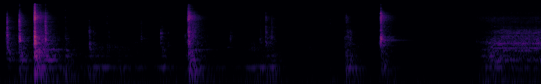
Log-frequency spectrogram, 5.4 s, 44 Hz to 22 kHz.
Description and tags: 18 FAST FORWARD START
Recording of a Panasonic NV-J30HQ VCR.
